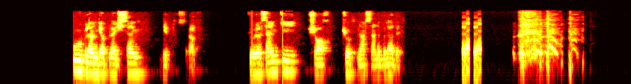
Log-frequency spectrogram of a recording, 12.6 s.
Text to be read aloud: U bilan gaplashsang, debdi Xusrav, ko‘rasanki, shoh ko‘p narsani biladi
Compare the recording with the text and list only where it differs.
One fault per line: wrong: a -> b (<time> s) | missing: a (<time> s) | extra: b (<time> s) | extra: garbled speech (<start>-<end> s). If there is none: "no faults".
no faults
